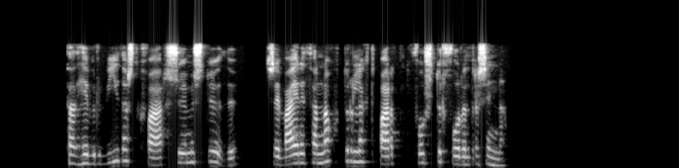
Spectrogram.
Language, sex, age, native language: Icelandic, female, 30-39, Icelandic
